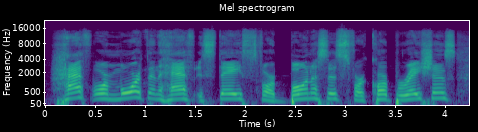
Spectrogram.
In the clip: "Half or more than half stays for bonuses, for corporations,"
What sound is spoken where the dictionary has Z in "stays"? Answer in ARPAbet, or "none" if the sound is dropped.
S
